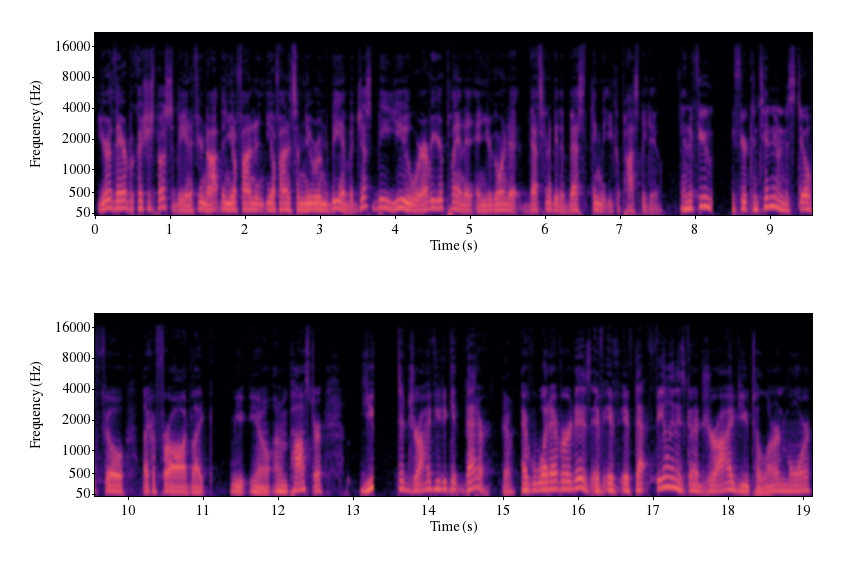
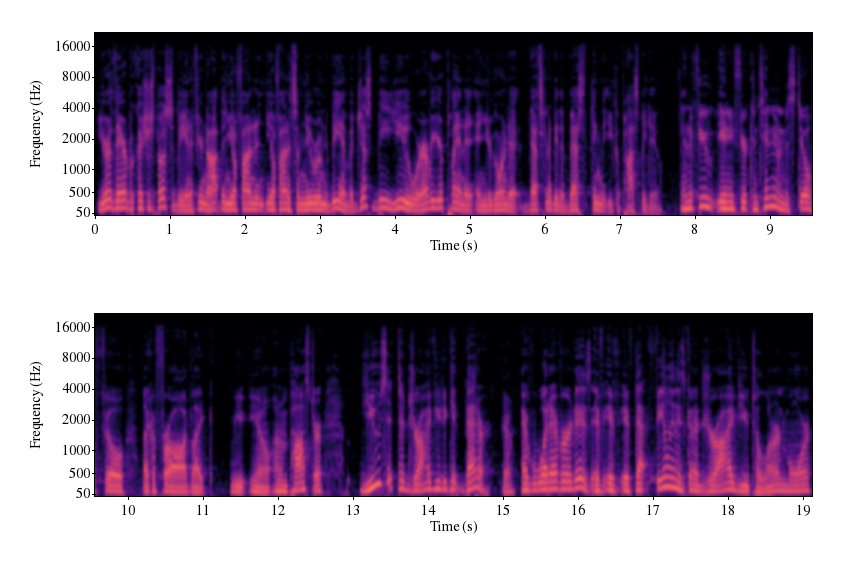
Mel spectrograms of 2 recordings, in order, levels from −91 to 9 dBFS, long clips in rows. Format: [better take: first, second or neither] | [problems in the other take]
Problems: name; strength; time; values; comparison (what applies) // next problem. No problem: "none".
second | audio cutting out; at 8 s and at 13 s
